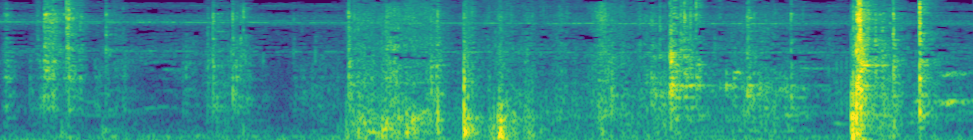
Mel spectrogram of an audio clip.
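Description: Metal clicks and clanks of a manual hand winch being handled, with cardboard packaging rustling; a single sharp knock about four seconds in is the loudest sound.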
